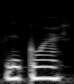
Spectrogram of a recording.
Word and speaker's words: Le Guin: That's L-E-G-U-I-N. I was just putting a little French twist on it. Because it's a French name, Le Guin. Or Le Guin, if you must pronounce the N.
